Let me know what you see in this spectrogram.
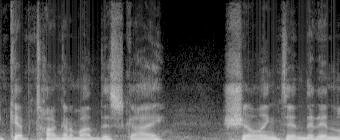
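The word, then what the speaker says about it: Kylington: what is the origin of the K pronounced SH? Swedish. The what? Shillington.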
